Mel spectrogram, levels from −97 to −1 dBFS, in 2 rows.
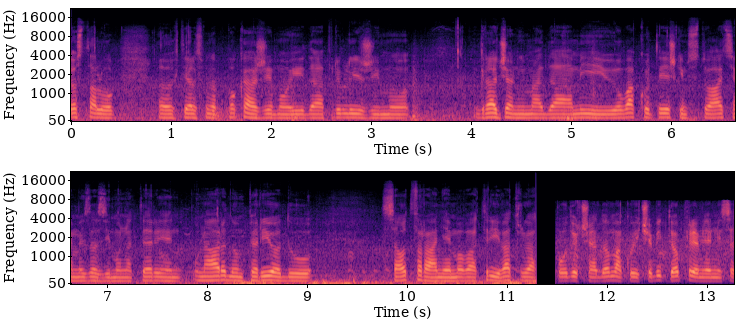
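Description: Input switched to a poorer device, from 11.29 s to the end: a gap of about 200 ms opens at 11.29 s, and when the sound returns it is duller, with nothing above 7.6 kHz, plus a faint new background noise well beneath the signal. The overall level stays about the same. The likely cause is the recording path changing its input mid-capture to a narrower-band microphone or headset profile, which brings its own tone and noise floor.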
